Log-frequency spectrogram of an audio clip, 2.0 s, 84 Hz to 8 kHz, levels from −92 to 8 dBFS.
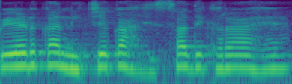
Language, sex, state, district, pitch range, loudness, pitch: Hindi, female, Bihar, Begusarai, 200-220 Hz, -23 LUFS, 215 Hz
